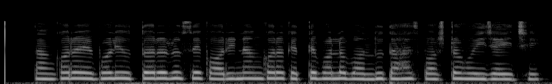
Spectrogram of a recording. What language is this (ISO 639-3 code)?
ori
